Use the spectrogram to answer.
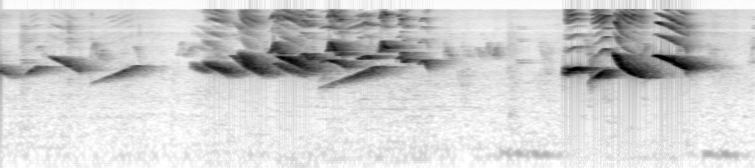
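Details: House wren singing a lot: two bursts of rapid, tumbling song made of quick slurred whistled notes sliding up and down, a short pause between them, with a faint low hum in the background.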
